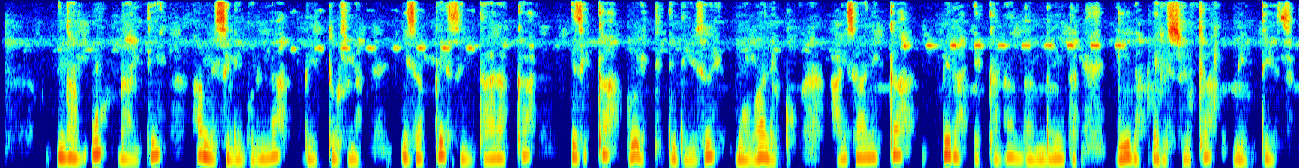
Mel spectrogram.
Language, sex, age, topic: Gamo, female, 18-24, government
